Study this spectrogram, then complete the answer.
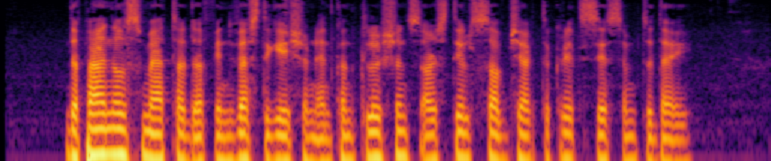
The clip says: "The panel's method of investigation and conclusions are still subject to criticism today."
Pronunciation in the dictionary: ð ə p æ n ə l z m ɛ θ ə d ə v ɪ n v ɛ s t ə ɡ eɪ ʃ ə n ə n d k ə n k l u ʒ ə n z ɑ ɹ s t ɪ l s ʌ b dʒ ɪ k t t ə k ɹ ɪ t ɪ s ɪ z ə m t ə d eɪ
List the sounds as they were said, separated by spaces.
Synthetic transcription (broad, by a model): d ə p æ n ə l s m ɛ t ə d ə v ɪ n v ɛ s t ə ɡ eɪ ʃ ə n ə n d k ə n k l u ʃ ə n s ɑ ɹ s t ɪ l s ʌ b dʒ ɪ k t t ə k ɹ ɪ t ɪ s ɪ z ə m t ə d eɪ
